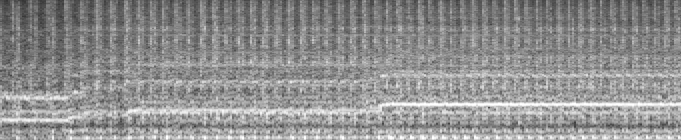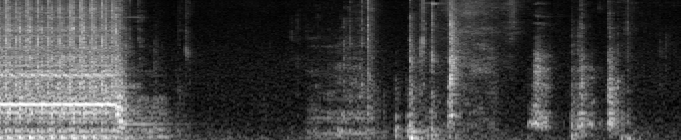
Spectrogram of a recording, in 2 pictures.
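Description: Domestic sewing machine stitching a quilted zipper case, running steadily and loudly for about eight seconds with a brief change in speed partway through, then stopping, followed by quiet handling noises and a few soft clicks.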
